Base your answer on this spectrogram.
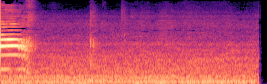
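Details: A tortoiseshell cat gives one short, high meow while having her rump scratched, followed by quiet room noise.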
